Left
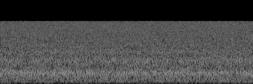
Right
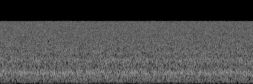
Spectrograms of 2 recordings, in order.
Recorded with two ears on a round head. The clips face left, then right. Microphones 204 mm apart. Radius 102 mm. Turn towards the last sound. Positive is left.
No sound to turn to.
